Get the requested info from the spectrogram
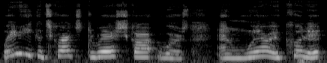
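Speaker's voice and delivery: ordinary delivery, nothing marked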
